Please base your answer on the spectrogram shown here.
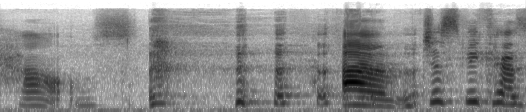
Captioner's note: laughing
